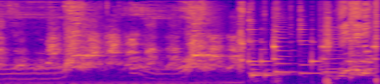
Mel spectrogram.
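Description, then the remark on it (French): Several stray dogs in the Central African Republic bark and yip in an overlapping, irregular chorus, with a faint whimper among them and busy outdoor background noise. “Des foyers de chiens et d'autres bêtes domestiques en divagation continuent de causer des désagréments et problèmes de santé publique en République centrafricaine.”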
